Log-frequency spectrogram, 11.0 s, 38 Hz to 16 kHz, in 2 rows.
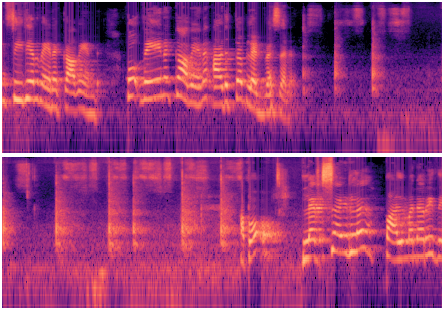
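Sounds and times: marker pen scratching on board: 0:03.8 - 0:08.7.

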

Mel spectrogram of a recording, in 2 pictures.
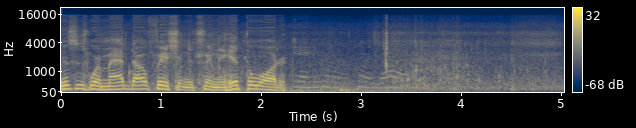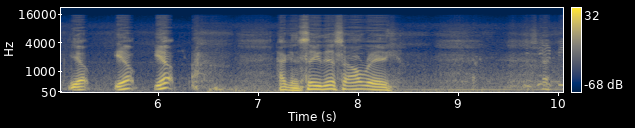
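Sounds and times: kayak sliding into water: 0:03.2 - 0:04.7.

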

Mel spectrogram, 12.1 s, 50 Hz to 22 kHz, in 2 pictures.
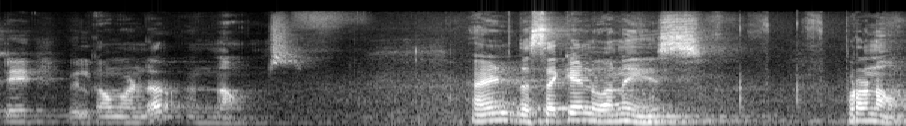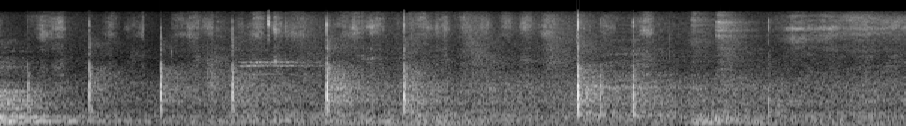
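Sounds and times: chalk tapping on chalkboard: 0:04.8 - 0:05.6, 0:06.2 - 0:12.0.

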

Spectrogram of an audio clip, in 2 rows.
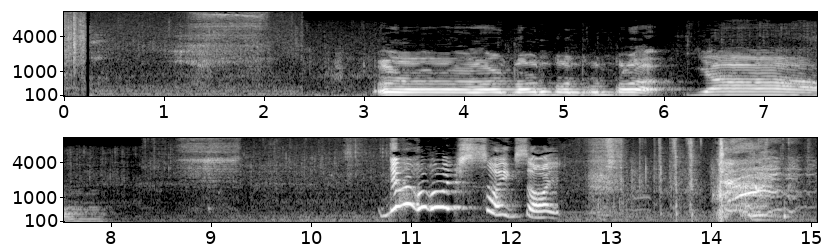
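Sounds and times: sing-song vocal exclamation: 0:03.1 - 0:07.8
man humming: 0:03.1 - 0:08.0.

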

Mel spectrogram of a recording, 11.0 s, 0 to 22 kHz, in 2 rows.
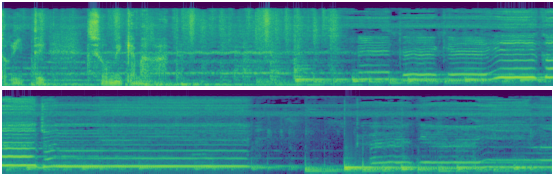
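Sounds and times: wordless hummed melody: 0:00.0 - 0:08.4.

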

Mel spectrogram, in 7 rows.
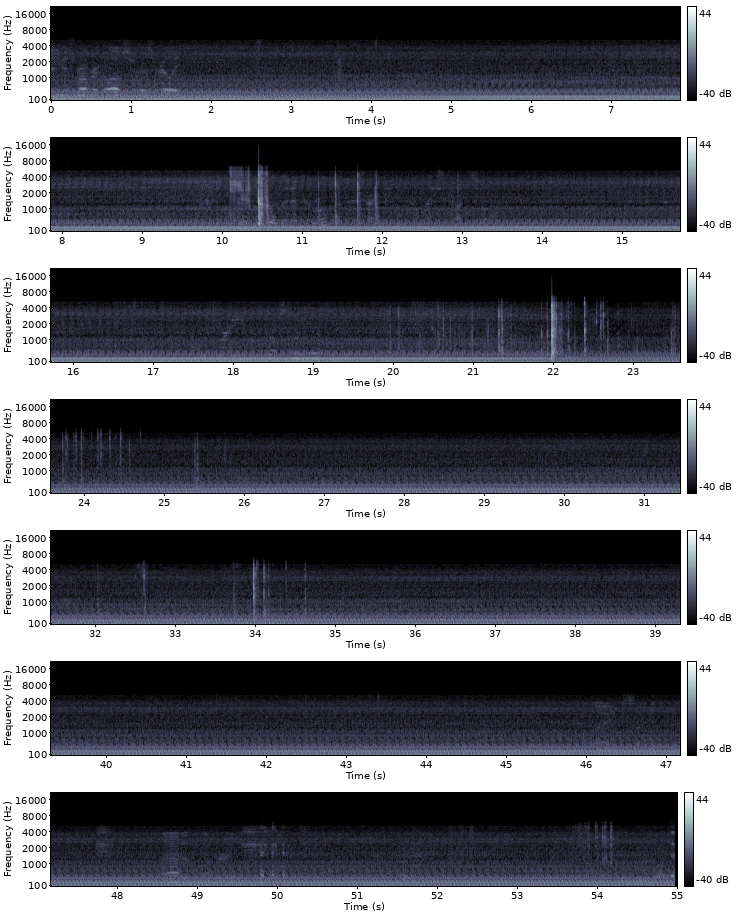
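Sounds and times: drill rig engine idling: 0:00.0 - 0:55.0.

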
